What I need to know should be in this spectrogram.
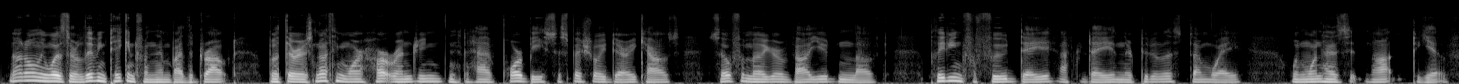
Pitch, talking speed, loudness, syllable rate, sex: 120 Hz, 195 wpm, -19 LUFS, 5.3 syllables/s, male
